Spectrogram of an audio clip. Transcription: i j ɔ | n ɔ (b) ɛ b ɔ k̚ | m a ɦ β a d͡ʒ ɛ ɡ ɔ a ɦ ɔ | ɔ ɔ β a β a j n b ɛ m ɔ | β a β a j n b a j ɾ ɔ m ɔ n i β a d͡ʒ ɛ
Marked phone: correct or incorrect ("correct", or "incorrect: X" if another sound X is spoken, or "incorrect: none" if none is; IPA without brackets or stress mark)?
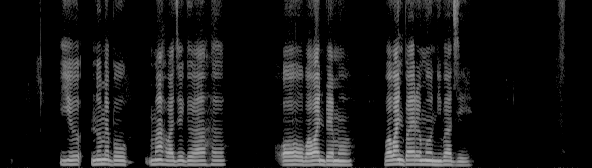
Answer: incorrect: m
